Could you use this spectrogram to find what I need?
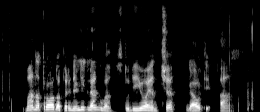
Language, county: Lithuanian, Klaipėda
